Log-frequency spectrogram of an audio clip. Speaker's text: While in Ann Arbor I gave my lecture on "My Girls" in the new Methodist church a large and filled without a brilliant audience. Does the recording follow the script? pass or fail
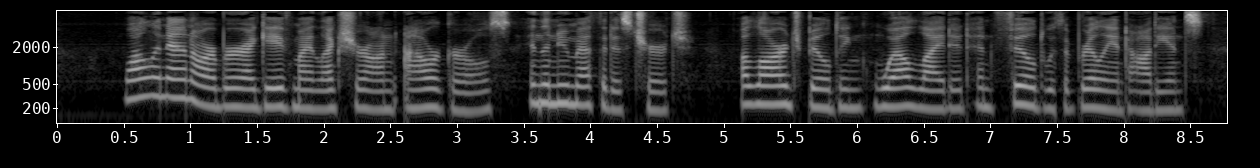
fail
